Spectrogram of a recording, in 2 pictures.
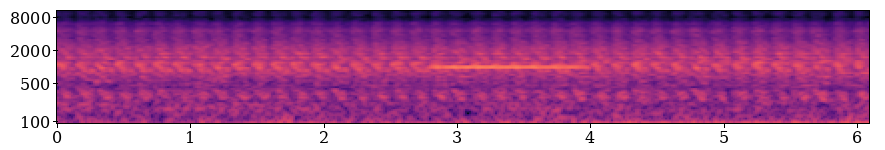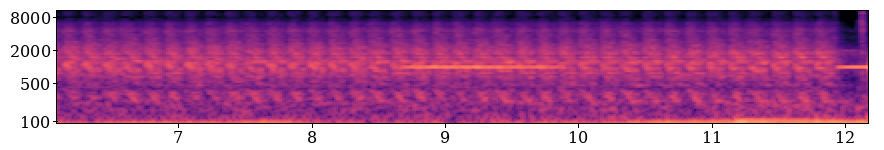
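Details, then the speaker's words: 2006 2500 single-cab Cummins diesel, automatic, over 200,000 miles, long parked: slow labouring starter churn about three turns a second, no firing; batteries (dated 3/19) too weak, neutral safety or fuse also suspected. "Yeah, we got nothing. It's not even clicking. I don't know if that is a neutral safety thing, or if we blew a fuse or what."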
